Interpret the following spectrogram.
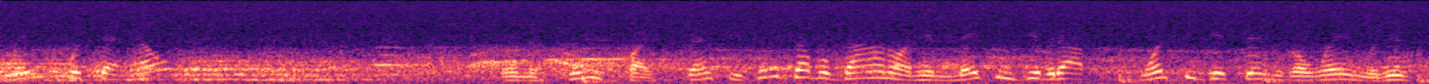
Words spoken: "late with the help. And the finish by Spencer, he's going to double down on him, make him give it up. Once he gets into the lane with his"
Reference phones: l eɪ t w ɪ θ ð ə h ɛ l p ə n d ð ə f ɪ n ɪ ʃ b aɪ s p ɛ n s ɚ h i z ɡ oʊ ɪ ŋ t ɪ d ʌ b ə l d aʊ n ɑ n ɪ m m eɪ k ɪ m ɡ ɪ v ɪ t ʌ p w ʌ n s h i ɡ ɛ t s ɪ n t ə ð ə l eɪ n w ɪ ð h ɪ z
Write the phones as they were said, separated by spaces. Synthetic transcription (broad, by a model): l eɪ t w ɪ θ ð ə h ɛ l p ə n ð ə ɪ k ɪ s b aɪ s ɛ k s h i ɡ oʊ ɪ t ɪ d ʌ b l d aʊ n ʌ n ɪ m m eɪ k ɪ m ɡ ɪ v ɪ t ʌ p w ʌ n s h i ɡ ɛ t s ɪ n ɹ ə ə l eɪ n w ɪ ð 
